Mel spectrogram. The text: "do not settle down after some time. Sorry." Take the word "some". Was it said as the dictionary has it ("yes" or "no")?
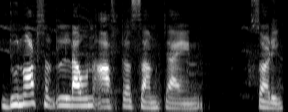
yes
